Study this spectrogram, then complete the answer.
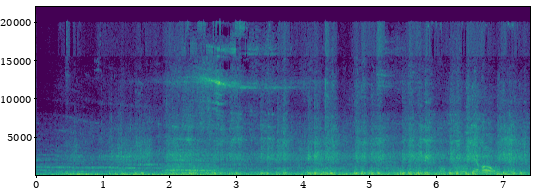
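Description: A long superfast Indian passenger train rushes past at high speed, its steady roar and rhythmic wheel clatter continuous and close, with faint wheel squeal near the end.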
